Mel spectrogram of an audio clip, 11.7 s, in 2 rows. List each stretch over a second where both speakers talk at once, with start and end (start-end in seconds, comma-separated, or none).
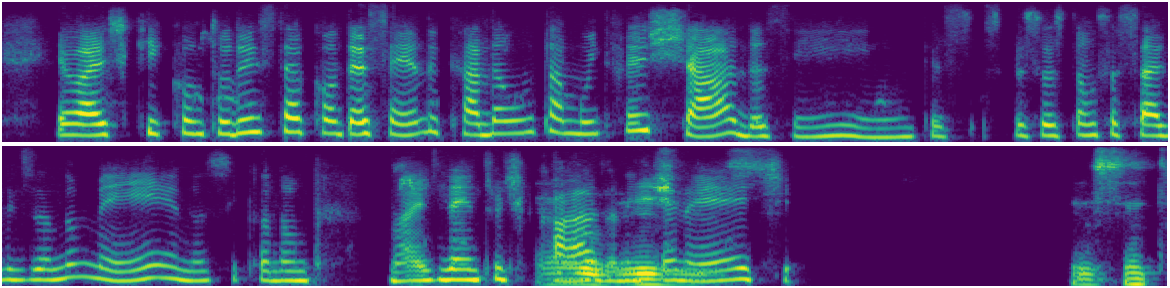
8.5-9.7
